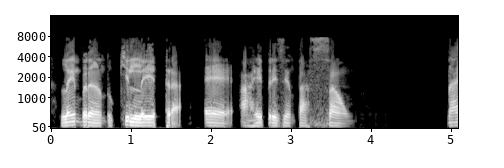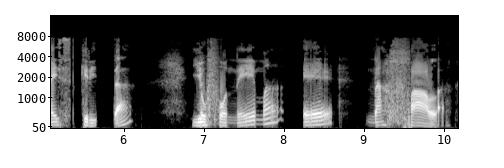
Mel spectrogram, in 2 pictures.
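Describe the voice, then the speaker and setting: A man with a Brazilian accent and a very low voice explains grammar in an online lecture, checking in with his listeners often. The sound is dry and close, with dull, lo-fi web conference audio. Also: no echo. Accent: Brazilian Portuguese. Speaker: university lecturer. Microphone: web conference mic.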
